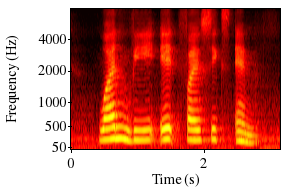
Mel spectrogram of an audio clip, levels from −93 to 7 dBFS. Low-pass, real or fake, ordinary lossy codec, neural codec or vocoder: none; fake; none; codec, 16 kHz, 0.3 kbps, FocalCodec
